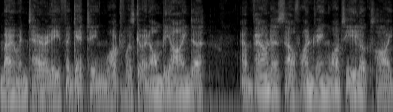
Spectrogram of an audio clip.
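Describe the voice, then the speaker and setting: A raspy, put-on character voice moves at a moderate pace with very wide pitch swings. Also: man. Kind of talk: comedic book reading.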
